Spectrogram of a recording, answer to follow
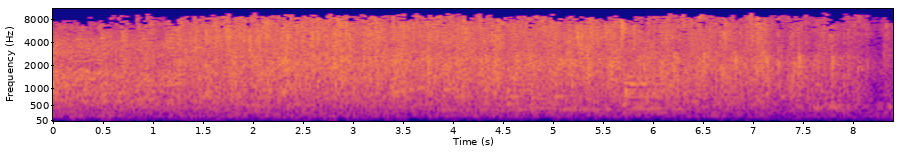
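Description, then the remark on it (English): A crowd claps and stamps their feet together in a dense, continuous roar of sound that stays loud and steady before easing off slightly at the very end. “We'll have none of that stamping and clapping in here.”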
